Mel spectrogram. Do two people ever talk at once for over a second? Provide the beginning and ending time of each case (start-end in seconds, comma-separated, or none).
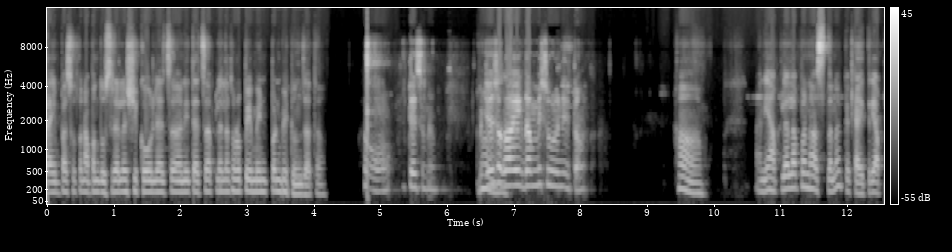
none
